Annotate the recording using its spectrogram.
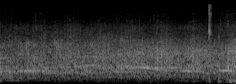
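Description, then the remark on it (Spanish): An audience applauding Christ steadily, a dense wash of many hands clapping at an even level throughout, with no voices standing out. “Dale un aplauso a Cristo por eso, amado hermano.”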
